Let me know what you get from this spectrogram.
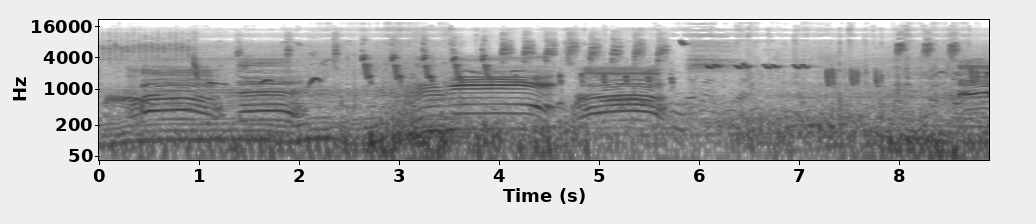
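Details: Tame village cattle, dozens walking in the morning along a village road toward their pen, give several long, drawn-out moos in overlapping pairs, with harmonic rising-and-falling tones. Chirping birds and a faint high whine run in the background.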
